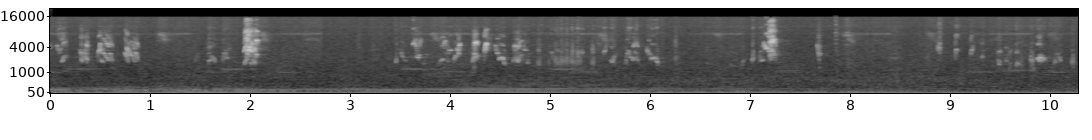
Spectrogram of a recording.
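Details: Budgerigar chatter used as a lure recording to get other budgerigars singing actively: dense bursts of scratchy, chirping notes with a few loud sharp squawks, over a steady low hum.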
